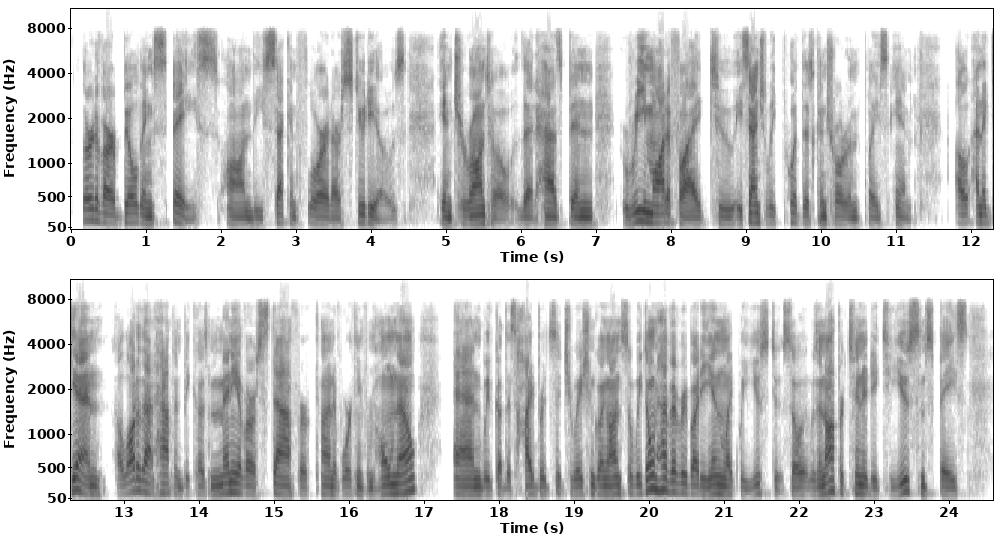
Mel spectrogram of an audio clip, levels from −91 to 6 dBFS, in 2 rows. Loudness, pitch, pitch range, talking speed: -28 LUFS, 115 Hz, 105-125 Hz, 175 wpm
